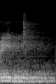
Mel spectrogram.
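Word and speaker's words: read: Irregular ভার্বের ক্ষেত্রে যেমন রিড, এটা কিন্তু এখন উচ্চারণটাও কিন্তু প্রনাউন্সিয়েশনটা কিন্তু রিড হবে না, হয়ে যাবে রেড।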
